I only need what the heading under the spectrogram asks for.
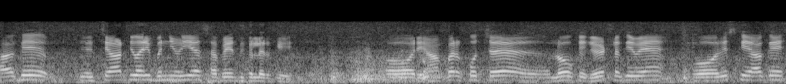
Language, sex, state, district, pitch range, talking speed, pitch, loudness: Hindi, male, Rajasthan, Bikaner, 165-200 Hz, 185 wpm, 195 Hz, -14 LUFS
